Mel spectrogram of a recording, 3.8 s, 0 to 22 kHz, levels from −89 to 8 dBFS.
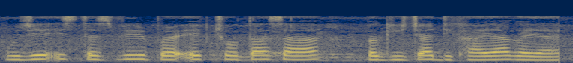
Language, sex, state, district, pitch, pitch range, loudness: Hindi, female, Arunachal Pradesh, Papum Pare, 230 Hz, 220-245 Hz, -14 LUFS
